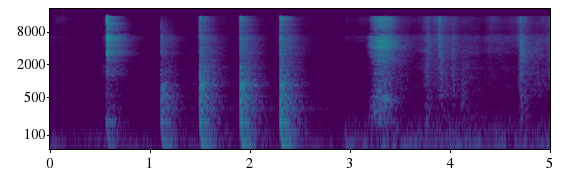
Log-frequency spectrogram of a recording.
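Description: Five sharp knocks about every half second, then a softer one and a faint one: a Showa motorcycle fork tube slid down hard onto a homemade PVC-pipe seal tool like a slide hammer, driving the dust seal into place.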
